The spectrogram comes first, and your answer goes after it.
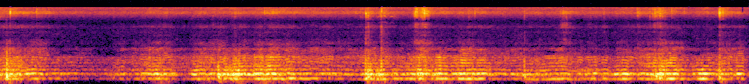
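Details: Bumblebees buzzing among yellow cassia and duranta erecta flowers; continuous low droning hum that fades briefly near the start then builds again, with overlapping wingbeats from several bees.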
